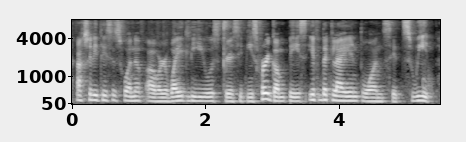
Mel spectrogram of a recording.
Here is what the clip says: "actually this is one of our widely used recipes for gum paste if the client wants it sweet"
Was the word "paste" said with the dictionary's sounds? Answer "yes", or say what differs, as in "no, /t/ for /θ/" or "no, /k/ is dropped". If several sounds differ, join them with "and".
no, /t/ is dropped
